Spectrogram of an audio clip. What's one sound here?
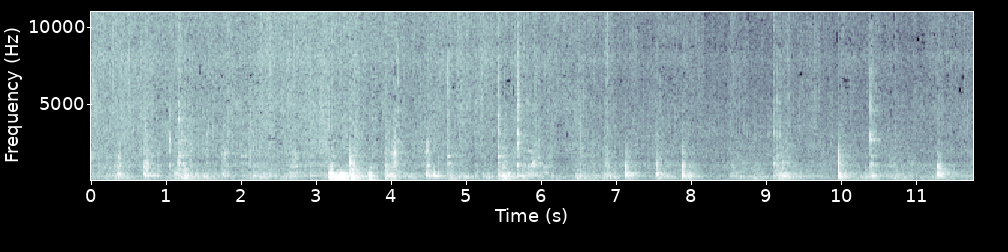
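Vegetables sizzle softly in hot oil.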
